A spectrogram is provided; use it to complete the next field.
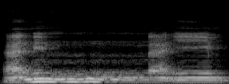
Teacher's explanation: dengan makhraj matinya ialah huruf mim, iaitu im, terus tutup bibir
